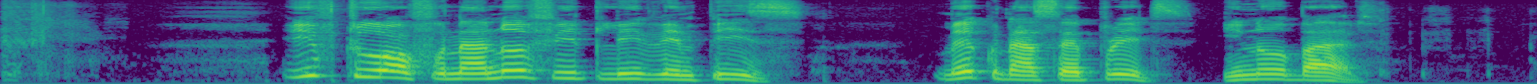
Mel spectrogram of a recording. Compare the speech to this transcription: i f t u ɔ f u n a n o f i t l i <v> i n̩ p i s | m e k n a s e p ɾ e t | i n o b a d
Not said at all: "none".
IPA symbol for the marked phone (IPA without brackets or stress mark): v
